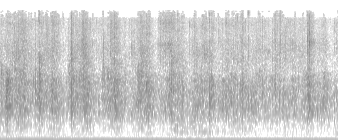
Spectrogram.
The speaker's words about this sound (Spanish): por favor pase a este lugar y usted ese fuerte aplauso para el Señor.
